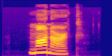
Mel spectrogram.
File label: "monarch", voice, spelling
